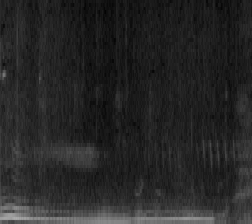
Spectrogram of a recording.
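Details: Puppies playing in a sunny garden with children; one drawn-out, tonal whining howl holds a steady, slightly wavering pitch for under three seconds, then cuts off, followed by quiet background.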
